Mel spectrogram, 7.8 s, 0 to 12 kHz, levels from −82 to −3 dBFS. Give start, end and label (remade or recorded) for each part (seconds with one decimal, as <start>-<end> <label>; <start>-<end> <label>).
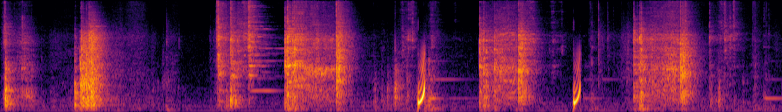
0.0-7.8 recorded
